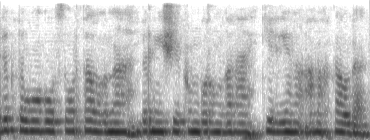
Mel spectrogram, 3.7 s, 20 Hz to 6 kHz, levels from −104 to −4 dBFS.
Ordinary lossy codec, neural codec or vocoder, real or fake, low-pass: none; codec, 24 kHz, 6 kbps, HILCodec; fake; 5.4 kHz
